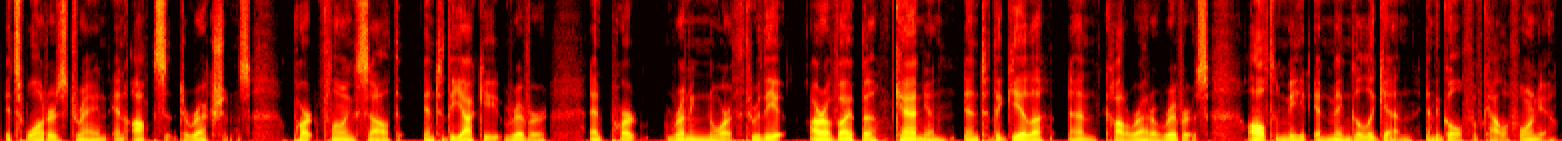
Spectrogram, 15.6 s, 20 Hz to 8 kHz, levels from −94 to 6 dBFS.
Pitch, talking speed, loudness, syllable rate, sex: 95 Hz, 145 wpm, -24 LUFS, 4.9 syllables/s, male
